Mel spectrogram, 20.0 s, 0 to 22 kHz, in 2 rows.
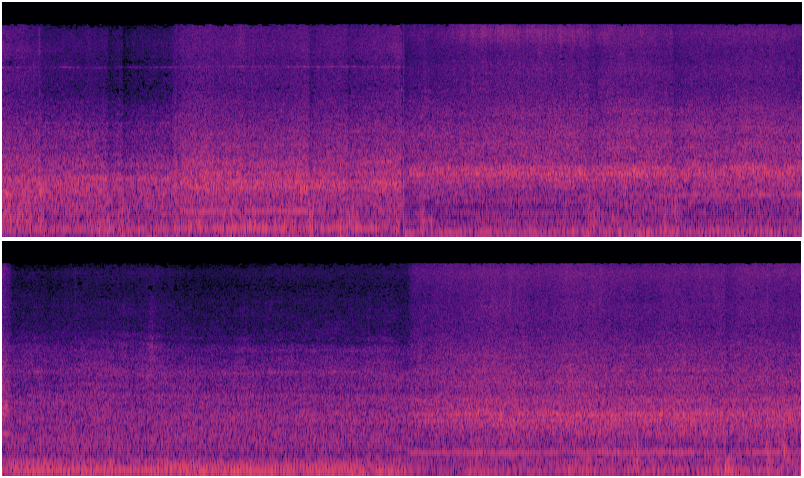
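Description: Mercedes-Benz GenH2 hydrogen fuel-cell truck driving on the road: steady tyre and road noise with humming tones, the sound changing abruptly every few seconds.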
